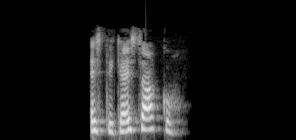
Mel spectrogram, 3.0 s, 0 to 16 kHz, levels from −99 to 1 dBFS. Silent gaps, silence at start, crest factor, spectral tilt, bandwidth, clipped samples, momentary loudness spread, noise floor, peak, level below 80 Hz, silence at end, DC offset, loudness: none; 0.9 s; 20 dB; -3.5 dB/octave; 7.8 kHz; under 0.1%; 14 LU; under -90 dBFS; 0 dBFS; -62 dBFS; 1.2 s; under 0.1%; -16 LUFS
